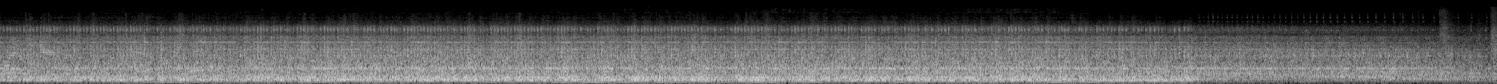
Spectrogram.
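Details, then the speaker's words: 16-inch Axelson lathe motor on a second start after its leads were identified and it was found in gear: steady even hum that winds down smoothly at the end, no jerking or knocking. Runs healthy. "Yeah, it even sounds good."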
